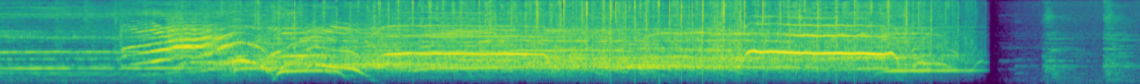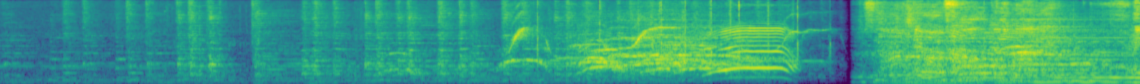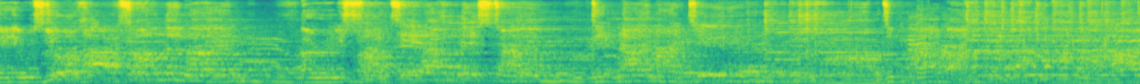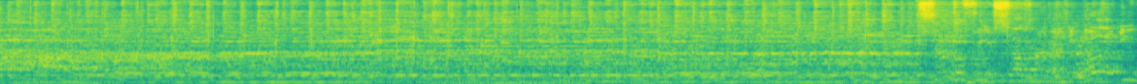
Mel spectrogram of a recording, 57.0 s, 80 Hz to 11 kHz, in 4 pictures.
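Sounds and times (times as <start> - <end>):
folk-rock band playing live: 13.0 - 22.8, 25.0 - 56.9.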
